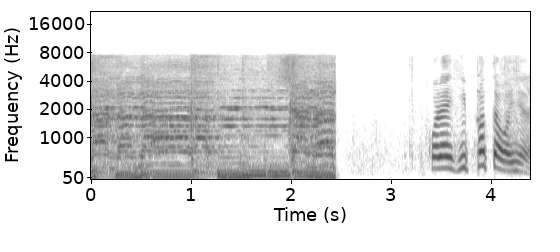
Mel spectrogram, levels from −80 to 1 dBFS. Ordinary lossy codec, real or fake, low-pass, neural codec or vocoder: none; real; none; none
